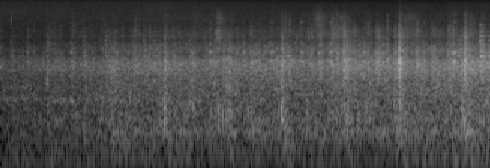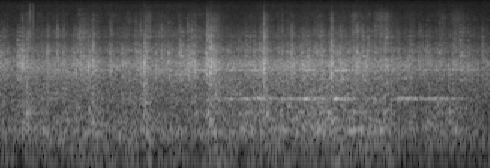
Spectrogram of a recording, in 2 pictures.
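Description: Narrow-gauge railcar train running along the track, its wheels clattering over the rail joints and growing steadily louder as it approaches. A steady whine joins in during the second half.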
